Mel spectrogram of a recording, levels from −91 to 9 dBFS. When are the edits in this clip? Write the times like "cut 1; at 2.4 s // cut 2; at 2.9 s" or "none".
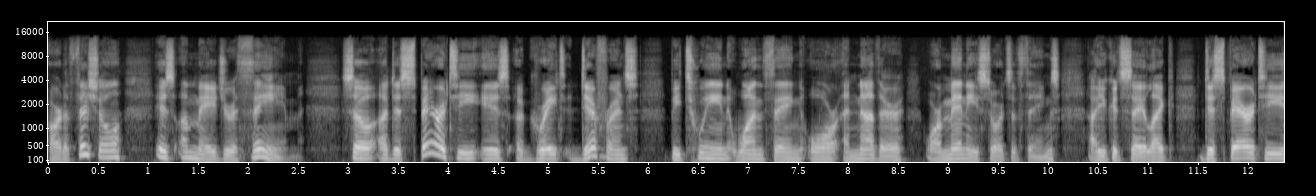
cut 1; at 1.3 s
